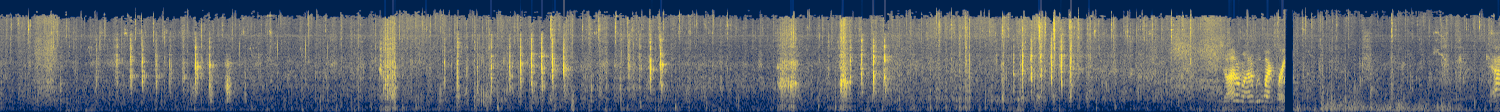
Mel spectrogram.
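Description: A horse (an Appaloosa–Percheron cross mare) loping under a rider on sand footing: bursts of hoofbeats and tack rattles every few seconds. A short stretch of voice comes near the end.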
